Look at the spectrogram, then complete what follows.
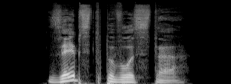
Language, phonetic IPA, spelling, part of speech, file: German, [ˈzɛlpstbəˌvʊstɐ], selbstbewusster, adjective, De-selbstbewusster.oga
- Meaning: inflection of selbstbewusst: 1. strong/mixed nominative masculine singular 2. strong genitive/dative feminine singular 3. strong genitive plural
